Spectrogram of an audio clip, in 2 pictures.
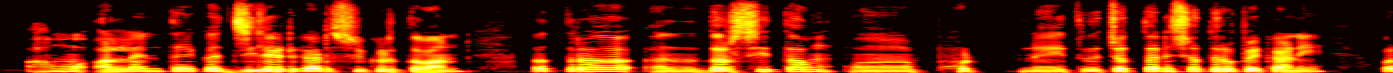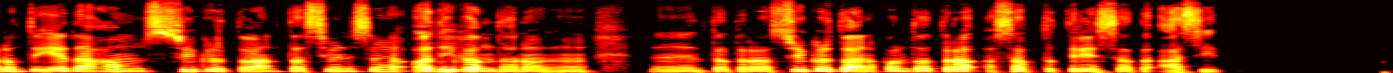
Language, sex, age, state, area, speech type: Sanskrit, male, 18-30, Odisha, rural, spontaneous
